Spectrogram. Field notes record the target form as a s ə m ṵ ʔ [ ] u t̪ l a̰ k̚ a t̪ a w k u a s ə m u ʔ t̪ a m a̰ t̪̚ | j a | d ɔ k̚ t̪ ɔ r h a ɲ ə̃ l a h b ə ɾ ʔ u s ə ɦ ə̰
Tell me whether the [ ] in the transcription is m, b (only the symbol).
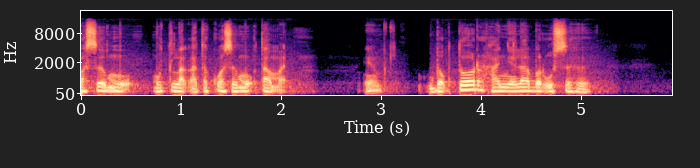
m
